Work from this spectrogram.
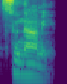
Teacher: It's basically a T immediately followed by an S.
